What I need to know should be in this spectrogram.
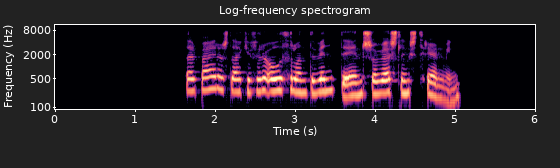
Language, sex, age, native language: Icelandic, female, 12, Icelandic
